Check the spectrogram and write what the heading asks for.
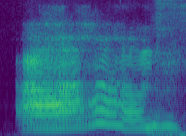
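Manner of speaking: put-on high, drawn-out drunken um; acting drunk. Drunk friend told he won't get a lift, exaggerated drunken dismay. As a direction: stretch it out like a hammed-up drunk. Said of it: "Academy Award for acting, like, drunk".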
